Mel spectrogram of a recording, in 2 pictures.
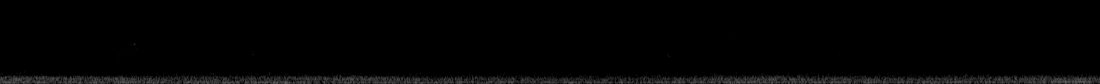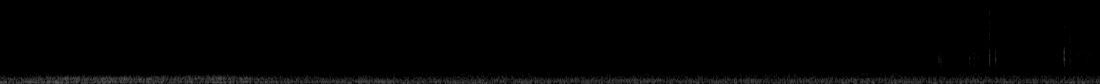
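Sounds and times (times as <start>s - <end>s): small bird singing: 0.0s - 3.0s, 3.7s - 7.9s, 8.8s - 10.4s, 11.2s - 12.5s, 13.6s - 20.4s
low steady rumble: 0.0s - 22.0s.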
